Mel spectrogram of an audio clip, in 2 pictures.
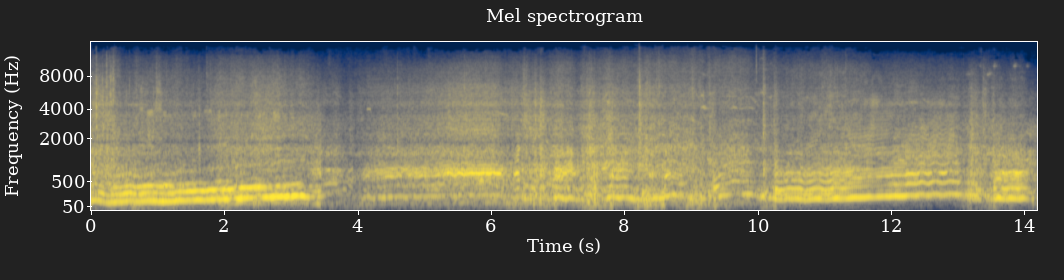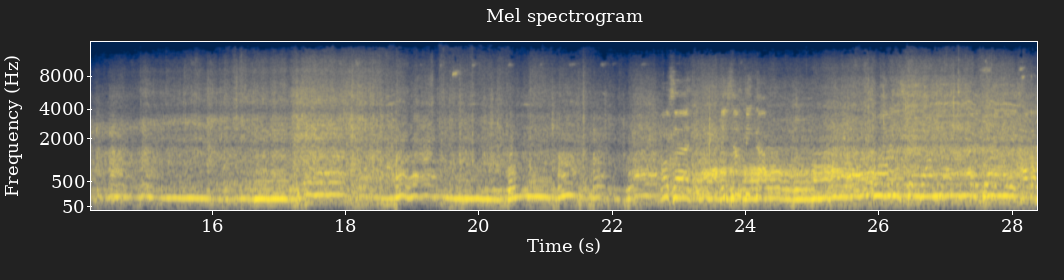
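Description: Off-road cross-country rally car engines revving hard, the pitch climbing and dropping again and again with gear changes and throttle lifts as the cars drive a dirt stage.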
